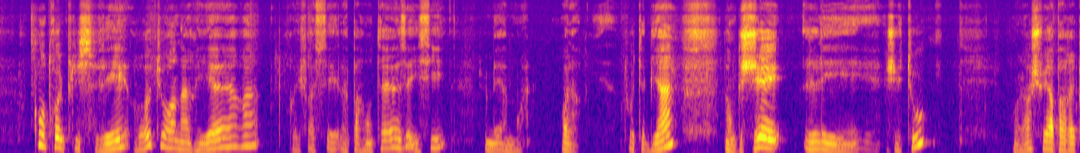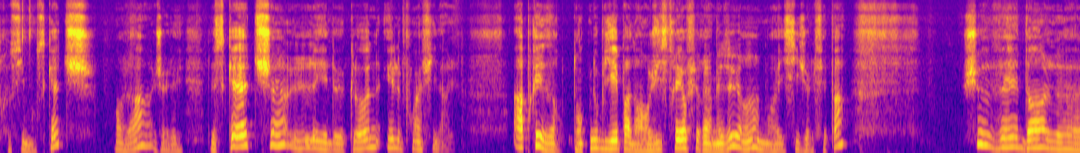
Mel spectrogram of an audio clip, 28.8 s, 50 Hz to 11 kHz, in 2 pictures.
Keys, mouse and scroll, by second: 0.4 ctrl+v, 1.9 BackSpace, 3.6-5.3 drag, 6.0 -, 6.9 click, 10.1-11.8 drag, 13.1 click, 14.3 click, 14.7 space, 15.6 click, 17.4-18.3 drag, 21.9-22.6 drag, 24.6-25.8 drag, 26.0 click.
